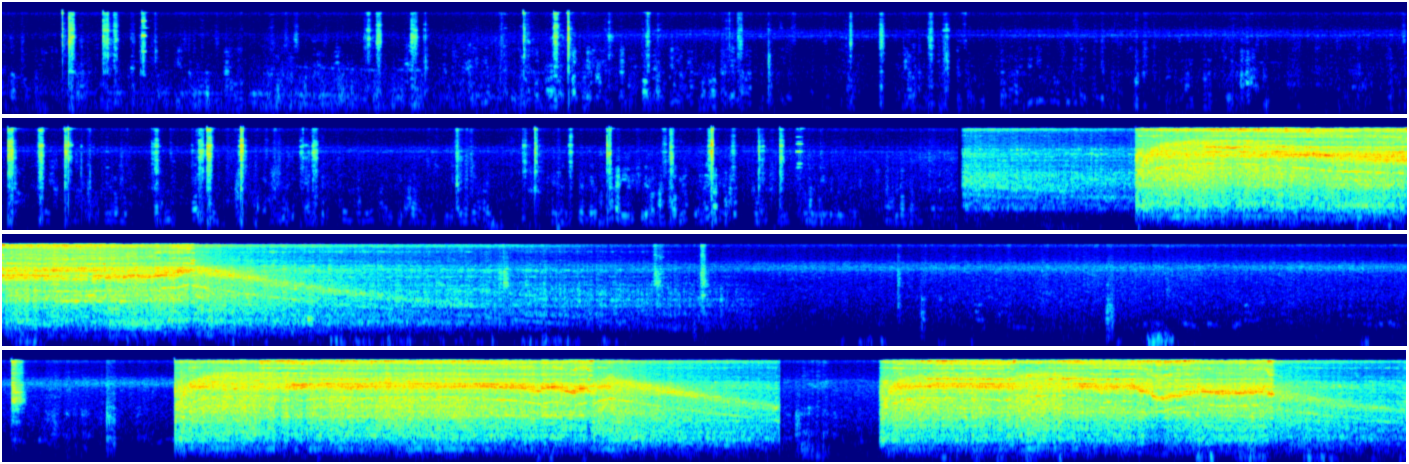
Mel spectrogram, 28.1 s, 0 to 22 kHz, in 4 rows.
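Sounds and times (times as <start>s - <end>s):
blade carving wood: 11.8s - 17.7s, 22.0s - 28.0s
circular saw cutting wood: 11.8s - 17.8s, 22.0s - 28.0s
saw motor winding down: 11.8s - 17.8s, 22.0s - 28.0s.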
